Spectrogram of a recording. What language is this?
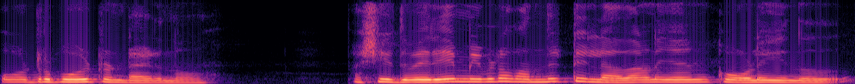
Malayalam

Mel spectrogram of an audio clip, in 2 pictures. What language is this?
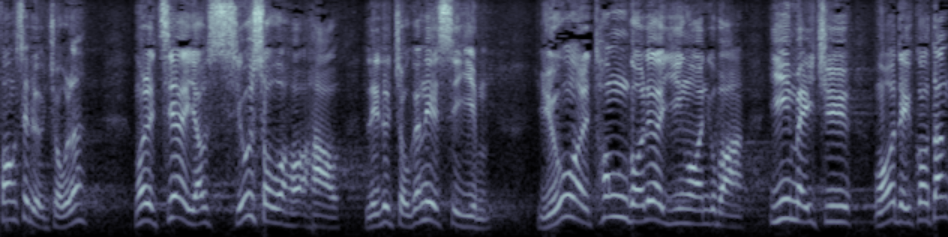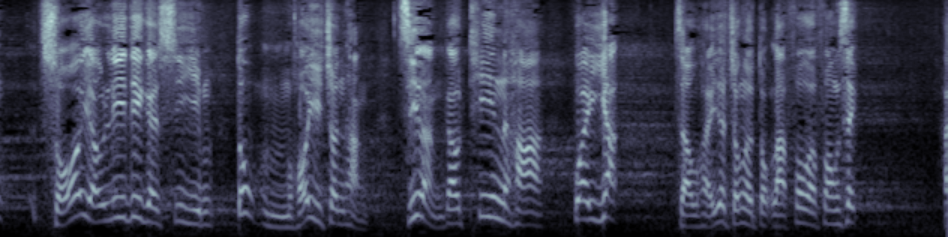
Cantonese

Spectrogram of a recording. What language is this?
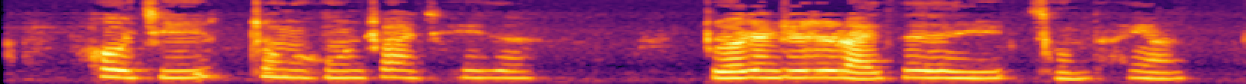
Chinese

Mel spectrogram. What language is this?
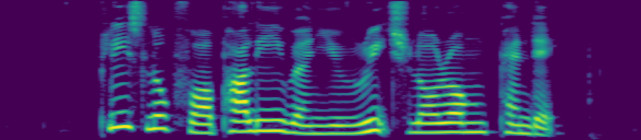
English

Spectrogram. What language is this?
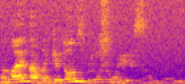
Russian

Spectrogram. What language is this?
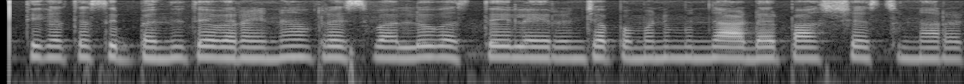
Telugu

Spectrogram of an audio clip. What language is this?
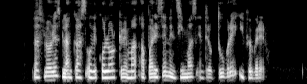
Spanish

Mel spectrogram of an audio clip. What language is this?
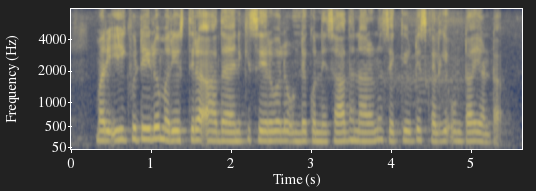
Telugu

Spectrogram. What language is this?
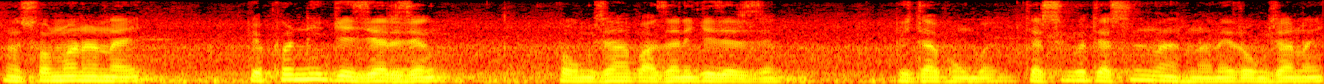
Bodo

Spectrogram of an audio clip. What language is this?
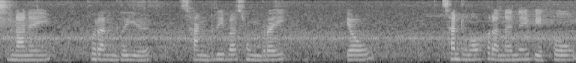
Bodo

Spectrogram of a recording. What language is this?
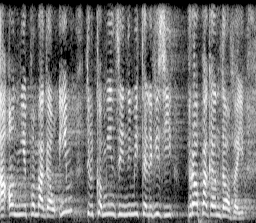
Polish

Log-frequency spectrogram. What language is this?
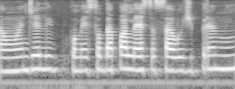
Portuguese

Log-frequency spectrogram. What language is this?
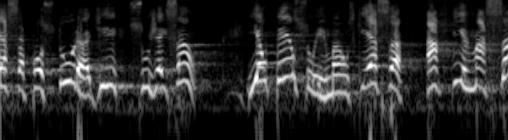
Portuguese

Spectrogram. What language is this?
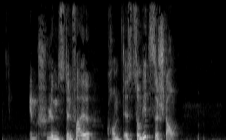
German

